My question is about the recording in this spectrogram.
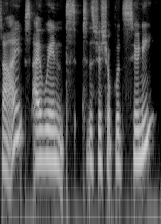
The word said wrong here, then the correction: Sune: I don't actually think that's how you pronounce it. I think it's better to pronounce like Suna.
